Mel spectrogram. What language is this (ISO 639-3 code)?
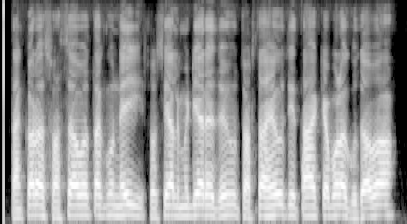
ori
